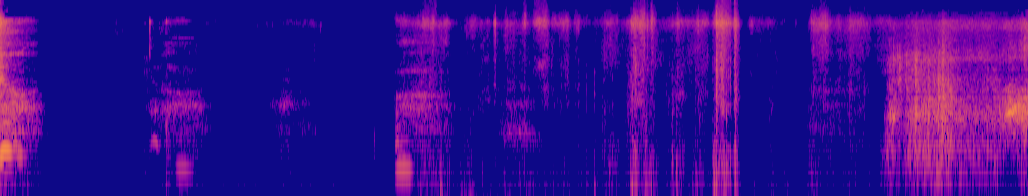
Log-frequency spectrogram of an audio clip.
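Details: Female with hay fever, sneezes partly induced: catching, breathy inhalations followed by several abrupt sneezes in quick succession.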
